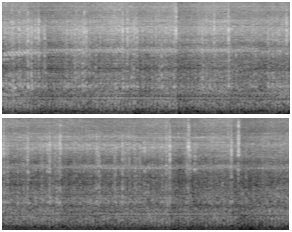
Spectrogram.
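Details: Waste oil burner with ignition transformer disconnected to simulate a bad transformer: steady fan-and-pump drone with no light-off whoosh; burner runs but produces no flame, no ignition spark.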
